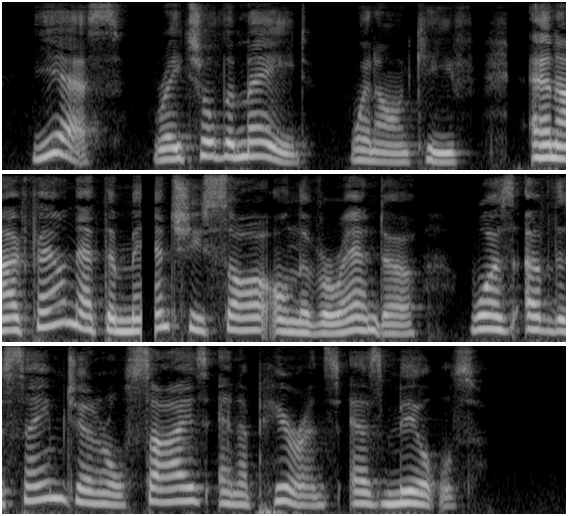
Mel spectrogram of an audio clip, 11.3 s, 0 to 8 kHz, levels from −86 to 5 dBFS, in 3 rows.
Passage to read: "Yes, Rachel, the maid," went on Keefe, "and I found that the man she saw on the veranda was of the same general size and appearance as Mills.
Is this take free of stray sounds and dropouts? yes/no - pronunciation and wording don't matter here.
no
